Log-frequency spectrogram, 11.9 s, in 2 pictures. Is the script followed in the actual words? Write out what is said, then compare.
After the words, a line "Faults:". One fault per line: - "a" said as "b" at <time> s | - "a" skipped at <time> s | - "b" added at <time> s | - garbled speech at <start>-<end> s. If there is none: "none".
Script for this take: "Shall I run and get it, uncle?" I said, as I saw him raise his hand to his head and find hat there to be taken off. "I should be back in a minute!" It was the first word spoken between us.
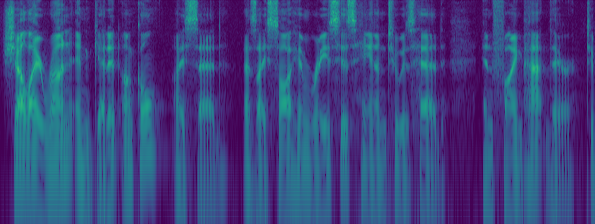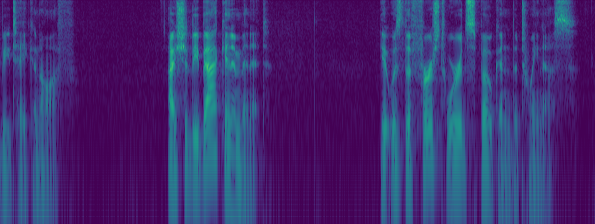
"Shall I run and get it, uncle?" I said, as I saw him raise his hand to his head and find hat there to be taken off. "I should be back in a minute!" It was the first word spoken between us.
Faults:
none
